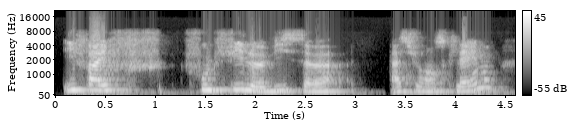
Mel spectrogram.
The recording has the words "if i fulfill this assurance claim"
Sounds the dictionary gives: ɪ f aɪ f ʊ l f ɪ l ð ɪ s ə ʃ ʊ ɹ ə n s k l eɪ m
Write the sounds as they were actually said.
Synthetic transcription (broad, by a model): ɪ f aɪ f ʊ l f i l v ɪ s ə s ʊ ɹ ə s k l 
